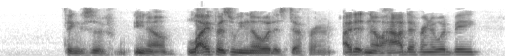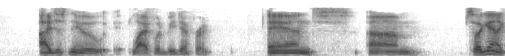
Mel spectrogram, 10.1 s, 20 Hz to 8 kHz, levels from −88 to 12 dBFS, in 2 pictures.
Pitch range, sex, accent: 95-115 Hz, male, American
